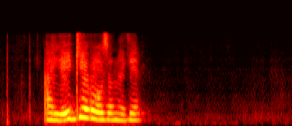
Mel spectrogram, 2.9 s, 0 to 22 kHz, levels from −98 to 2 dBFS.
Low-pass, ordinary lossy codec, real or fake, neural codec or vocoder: 7.2 kHz; Opus, 64 kbps; fake; codec, 16 kHz, 2 kbps, FreqCodec, smaller model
